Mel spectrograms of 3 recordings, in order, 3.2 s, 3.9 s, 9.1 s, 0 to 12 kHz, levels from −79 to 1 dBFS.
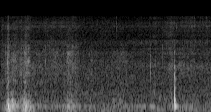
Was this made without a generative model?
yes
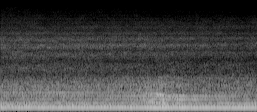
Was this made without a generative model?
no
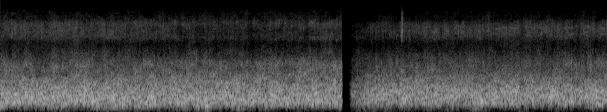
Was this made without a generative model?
no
